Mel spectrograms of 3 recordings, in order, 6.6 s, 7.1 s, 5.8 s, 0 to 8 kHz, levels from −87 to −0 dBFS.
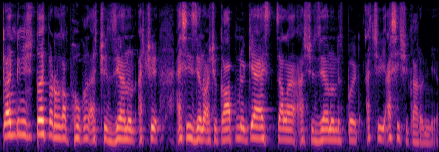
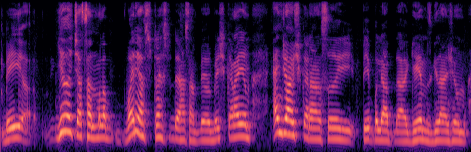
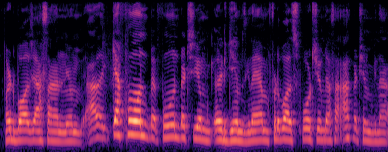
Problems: none marked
